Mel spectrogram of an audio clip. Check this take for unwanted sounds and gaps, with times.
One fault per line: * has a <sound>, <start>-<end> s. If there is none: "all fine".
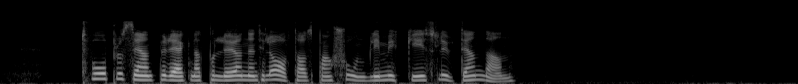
all fine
